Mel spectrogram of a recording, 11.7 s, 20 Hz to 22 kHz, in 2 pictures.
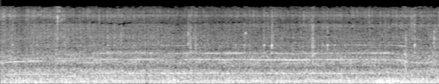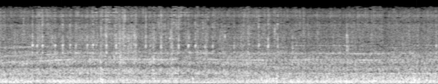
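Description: Turbocharged Fiat 480 tractor's three-cylinder diesel engine running steadily under heavy load as it pulls a three-bottom plough through hard, dry, stony ground. The engine is labouring against the plough's draft but keeps pulling.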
